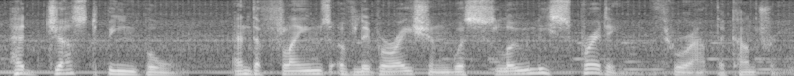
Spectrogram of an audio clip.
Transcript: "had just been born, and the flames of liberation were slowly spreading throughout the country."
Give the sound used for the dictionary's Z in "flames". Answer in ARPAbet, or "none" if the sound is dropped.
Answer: Z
